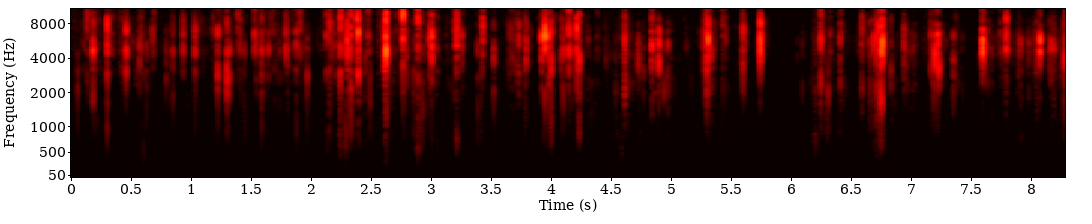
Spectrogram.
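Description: A small crumpled sheet of clear plastic film is crinkled and squeezed between the fingertips. It gives a dense, steady stream of sharp, bright crackles and snaps with almost no low end, each dying away instantly. The crackling runs unbroken for about eight seconds.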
